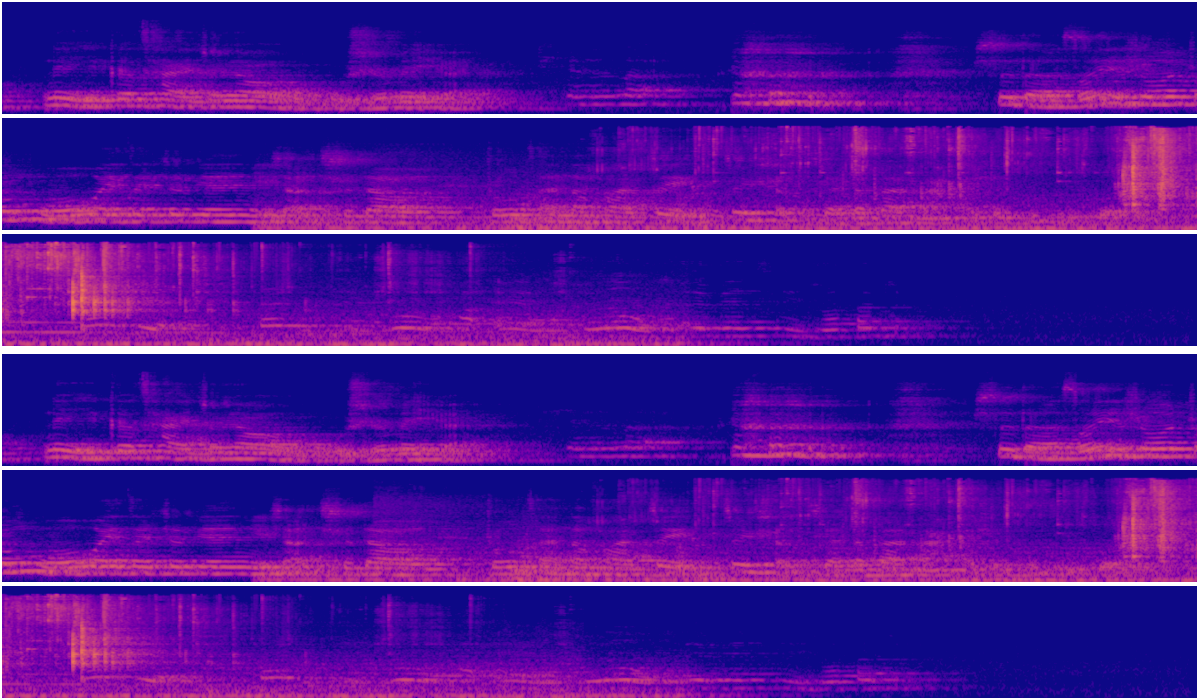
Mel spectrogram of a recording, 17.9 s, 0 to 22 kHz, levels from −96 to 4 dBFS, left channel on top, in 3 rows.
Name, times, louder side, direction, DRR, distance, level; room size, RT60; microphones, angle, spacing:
voice 1, 0.2-2.4 3.7-11.7, right 1 dB, 15° right, 4 dB, 4.7 m, -47 dB
voice 2, 2.8-3.3 12.4-12.8 13.2-16.4, left 1 dB, 45° left, 6 dB, 4.0 m, -55 dB
sound 1, 7.2-15.4, left 1 dB, 70° left, 1.6 m, -56 dB
sound 2, 7.8-14.9, right 1 dB, 80° right, 2.9 m, -54 dB
sound 3, 9.0-13.9 14.3-14.4 15.0-15.1, left 4 dB, 15° left, 0.8 m, -37 dB
21.0 x 19.5 x 7.8 m, 0.95 s
head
